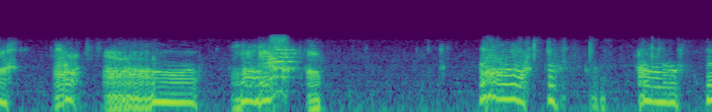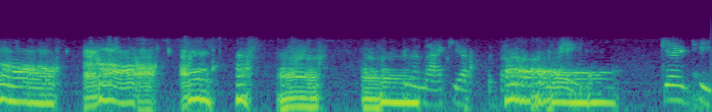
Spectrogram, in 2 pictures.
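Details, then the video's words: Pet puppy making weird noises as if trying to talk: a string of short groaning growls and whiny yips with rising and falling pitch, coming in quick bursts separated by short silences, with one longer quiet gap early on. "Cute puppy making noises"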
